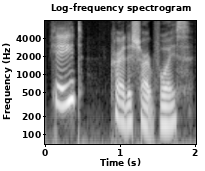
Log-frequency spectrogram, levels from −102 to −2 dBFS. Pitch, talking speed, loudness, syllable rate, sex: 210 Hz, 150 wpm, -14 LUFS, 4.0 syllables/s, female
